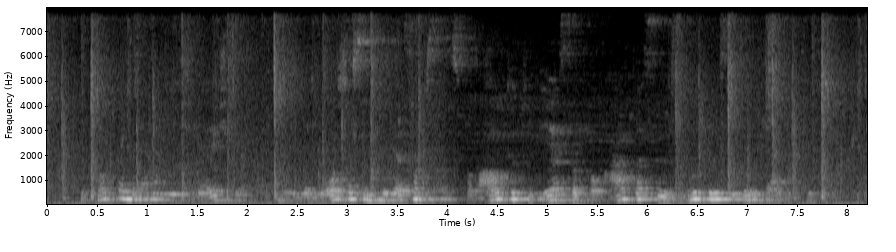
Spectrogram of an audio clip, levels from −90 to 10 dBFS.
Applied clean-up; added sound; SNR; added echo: none; Walk, footsteps; 17 dB; reverberation time 1.0 s.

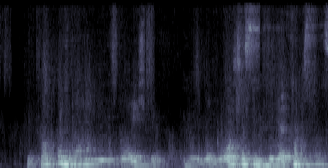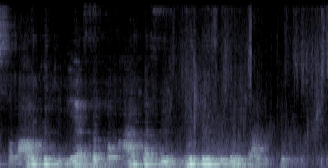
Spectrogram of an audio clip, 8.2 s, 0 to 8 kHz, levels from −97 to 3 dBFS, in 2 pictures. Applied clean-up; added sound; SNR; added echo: neural separator model SepFormer DNS4.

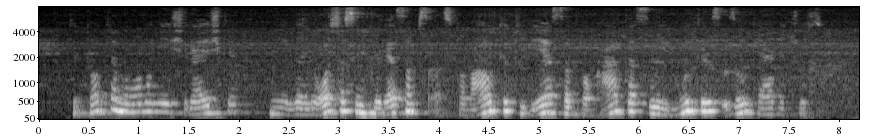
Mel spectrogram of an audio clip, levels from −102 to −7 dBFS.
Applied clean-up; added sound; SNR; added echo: none; none; none; none.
